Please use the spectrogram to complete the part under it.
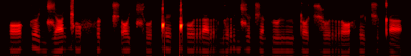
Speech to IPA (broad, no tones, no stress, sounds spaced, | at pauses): ɔ k ə d͡ʑ a ɡ͡ǁ ɔ f h o ʈ t͡ʃʼ ɔ t͡ɕʰ ʊ ǃ e ǃʰ o r a r ɡ ə r d͡ʑ ɔ t͡ʃ a k ɹ ʉ n̪ ə ʈ ɔ t͡ʃ ʐ o r ɔ h e t͡ʃ ə kʼ a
